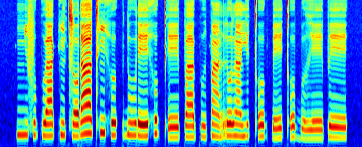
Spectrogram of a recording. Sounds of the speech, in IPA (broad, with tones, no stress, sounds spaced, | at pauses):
ɲ i˨ f ʊ˨ kʷ aː˨ k ĩ˨ t͡s ɔ˨ ɾ aː˦ tʰ ĩ˦ h ʊ˦ | ɗ uː˨ ɾ eː˨ h o˦ kʼ eː˨ p aː˨ kʷ i˨ p ã˦˨ r o˦ l ã˦ j ɪ˦ kʼ o˦ k͡p eː˨˦ kʼ o˦ ɓ ʊ˨ ɣ eː˨ p eː˦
